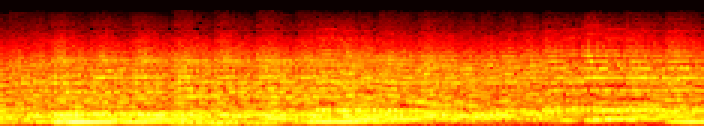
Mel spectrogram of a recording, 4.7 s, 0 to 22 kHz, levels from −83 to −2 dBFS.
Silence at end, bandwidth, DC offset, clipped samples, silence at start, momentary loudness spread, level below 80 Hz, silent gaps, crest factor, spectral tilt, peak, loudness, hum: 0 s; 12.5 kHz; under 0.1%; under 0.1%; 0 s; 4 LU; -52 dBFS; none; 14 dB; -5.5 dB/octave; -2 dBFS; -16 LUFS; none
